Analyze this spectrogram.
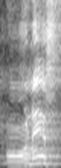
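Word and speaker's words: honest: অ্যান অনেস্ট ম্যান, এখানেও এইচ দিয়ে শুরু, কিন্তু এইচটা সাইলেন্ট, ভাওয়েল সাউন্ড পাচ্ছি অনেস্ট, তাই এখানে এ না হয়ে অ্যান হলো।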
